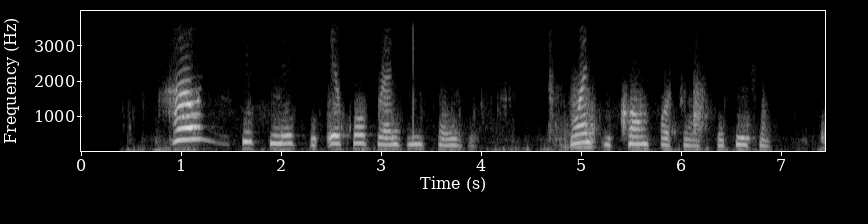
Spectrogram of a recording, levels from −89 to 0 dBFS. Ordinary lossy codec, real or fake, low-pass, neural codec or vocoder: none; real; 3.6 kHz; none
